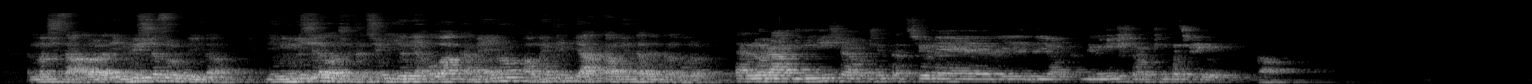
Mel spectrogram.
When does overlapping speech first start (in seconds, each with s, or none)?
none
